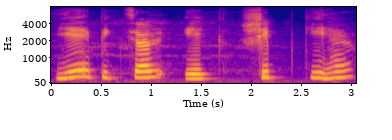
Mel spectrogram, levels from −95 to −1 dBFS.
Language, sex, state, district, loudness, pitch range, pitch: Hindi, male, Bihar, Patna, -18 LUFS, 210-240 Hz, 230 Hz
